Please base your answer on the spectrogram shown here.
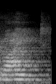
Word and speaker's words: write: अगला है WRITE, इसे प्रोनाउंस करते हैं राइट। यहाँ पे W साइलेंट होता है, ठीक है।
